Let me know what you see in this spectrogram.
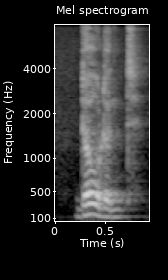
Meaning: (adjective) killing, deadly; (verb) present participle of doden
- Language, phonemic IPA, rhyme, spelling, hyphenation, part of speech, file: Dutch, /ˈdoː.dənt/, -oːdənt, dodend, do‧dend, adjective / verb, Nl-dodend.ogg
